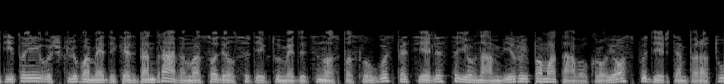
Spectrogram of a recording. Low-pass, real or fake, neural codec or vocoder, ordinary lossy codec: 10.8 kHz; real; none; AAC, 16 kbps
